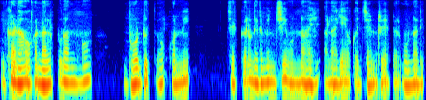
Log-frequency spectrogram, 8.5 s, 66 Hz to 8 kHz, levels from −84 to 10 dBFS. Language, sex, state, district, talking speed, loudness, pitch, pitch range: Telugu, male, Telangana, Mahabubabad, 100 wpm, -18 LUFS, 155 Hz, 145-160 Hz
